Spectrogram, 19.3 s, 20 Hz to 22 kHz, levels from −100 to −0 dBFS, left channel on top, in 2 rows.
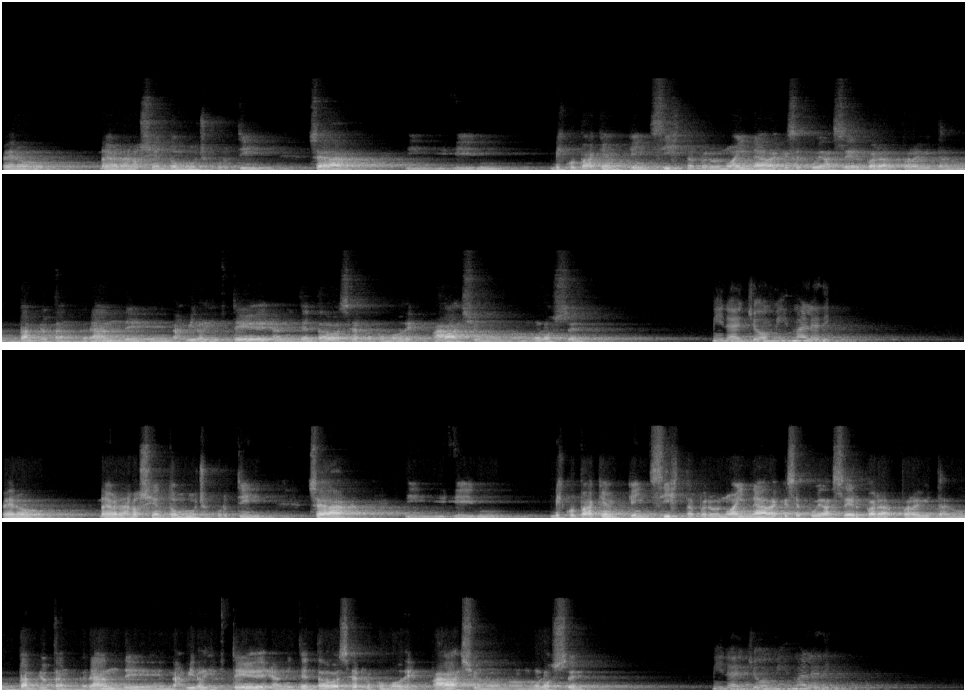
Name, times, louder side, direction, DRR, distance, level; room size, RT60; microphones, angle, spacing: voice 1, 0.0-0.4 1.0-2.6 3.1-3.5 4.0-5.0 5.5-15.4, right 4 dB, 70° right, 9 dB, 0.6 m, -30 dB
voice 2, 16.7-17.9, left 2 dB, 30° left, 8 dB, 0.5 m, -37 dB
14.0 x 9.8 x 2.9 m, 2.2 s
head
